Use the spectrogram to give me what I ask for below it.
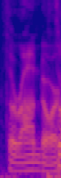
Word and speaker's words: Thorondor: Thorondor. – Thorondor.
